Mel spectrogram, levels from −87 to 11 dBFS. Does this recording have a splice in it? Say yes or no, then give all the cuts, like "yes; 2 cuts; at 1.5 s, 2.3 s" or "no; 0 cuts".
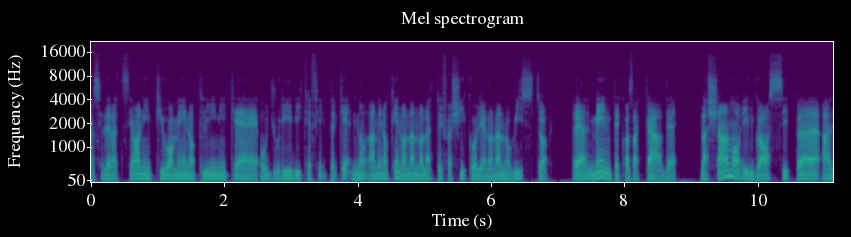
no; 0 cuts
